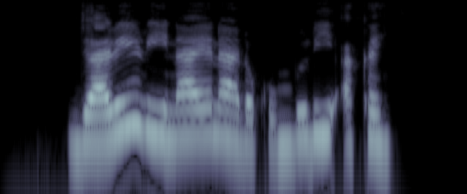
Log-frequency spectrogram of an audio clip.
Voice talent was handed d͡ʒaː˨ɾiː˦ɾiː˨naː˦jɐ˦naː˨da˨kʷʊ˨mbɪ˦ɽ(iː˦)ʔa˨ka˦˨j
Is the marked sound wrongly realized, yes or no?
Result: no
